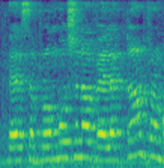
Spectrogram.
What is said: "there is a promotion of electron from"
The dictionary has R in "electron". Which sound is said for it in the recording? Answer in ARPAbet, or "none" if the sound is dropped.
none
